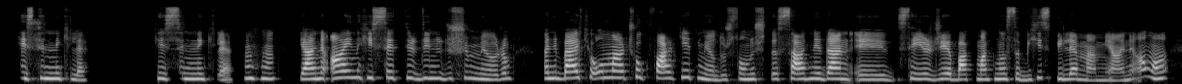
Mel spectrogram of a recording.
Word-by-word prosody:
Kesinlikle, 265 - -1 0.6
kesinlikle. 255 -2 -2
Hı - - 0 0.2
hı. 260 0 -2 0.2
Yani, 250 +1 +6
aynı 315 +2 +5
hissettirdiğini 295 -2 -2
düşünmüyorum. 260 -1 -4 0.3
Hani, 280 -1 0
belki 300 +2 +6
onlar 310 +3 +2
çok 335 +1 -6
fark 290 -2 +3
etmiyordur. 255 -10 -4
Sonuçta 245 +2 -4
sahneden, 255 0 +4
eee, 220 -2 -3
seyirciye 245 0 -1
bakmak 230 0 +1
nasıl 245 -3 -2
bir - - -5
his 305 +2 -4
bilemem, 225 -6 -1
yani, 190 +4 -4
ama, 300 -4 0
255 Hz, 125 wpm, -23 LUFS, 235-290 Hz, 0.6 s, Yani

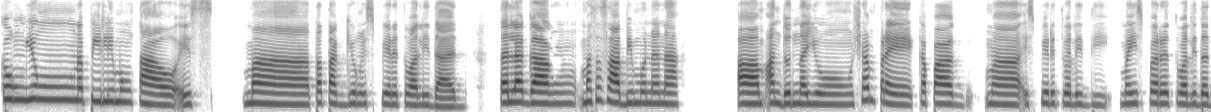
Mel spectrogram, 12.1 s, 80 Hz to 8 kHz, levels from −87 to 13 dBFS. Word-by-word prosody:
kung 335 -1 +1
yung 325 -1 -1
napili 295 -2 -2
mong 275 -1 -4
tao 225 -5 +4
is 225 0 -6 0.3
matatag 240 0 +2
yung 245 - -3
espiritualidad 220 -5 -3 0.4
talagang 255 -2 +4
masasabi 275 -2 +2
mo 255 0 -3
na 250 - -2
na, 240 -1 0 0.7
um, 245 0 +7
andun 245 -2 +1
na 235 -1 +1
yung 230 -1 -4
siyempre 240 -6 -2
kapag 240 -2 +1 0.2
ma-espiritualidi 230 -1 -4
may 240 +1 -4
espiritwalidad 240 -2 -3
245 Hz, 115 wpm, -23 LUFS, 230-260 Hz, 0.7 s, um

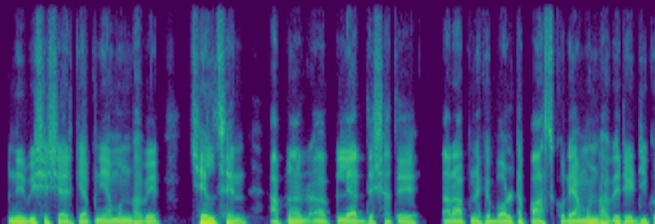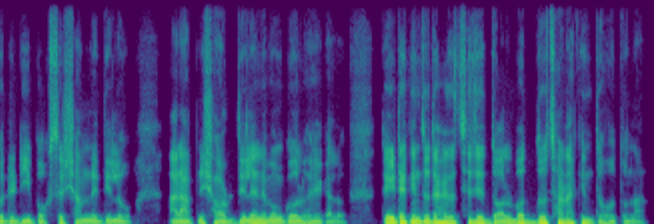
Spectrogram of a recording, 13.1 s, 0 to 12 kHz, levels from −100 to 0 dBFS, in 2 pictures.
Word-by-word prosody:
নির্বিশেষে 110 +1 +1
আরকি 105 +1 -4
আপনি 100 +2 -3
এমনভাবে 105 0 0 0.4
খেলছেন, 120 -4 +5 0.4
আপনার 105 +3 -1
অ্যা 95 - -2
player 100 -1 +2
দের 105 -1 -2
সাথে 100 +2 -4 0.4
তারা 95 +2 -1
আপনাকে 105 +1 -3
বলটা 100 +2 0
পাস 95 +1 -1
করে 100 -1 -2
এমনভাবে 110 +1 +1
ready 100 +3 0
করে 105 -1 -2
D - - -1
box 95 0 -5
এর 105 - -3
সামনে 95 +1 -2
দিল 95 -1 -1 0.5
আর 100 - 0
আপনি 105 +3 -4
shot 95 -3 -1
দিলেন 115 +4 +3
এবং 105 -1 +1
goal 95 -1 +1
হয়ে 85 -2 -3
গেল। 85 0 -9 0.4
তো - - -28
এটা 145 - +6
কিন্তু 160 0 +5
দেখা 140 0 +7
যাচ্ছে 140 +1 -2
যে 130 - +6
দলবদ্ধ 120 +4 +1 0.2
ছাড়া 115 -2 +3
কিন্তু 110 -4 -1
হত 90 - -7
না। 80 - -13
105 Hz, 190 wpm, -23 LUFS, 95-110 Hz, 0.5 s, দেখা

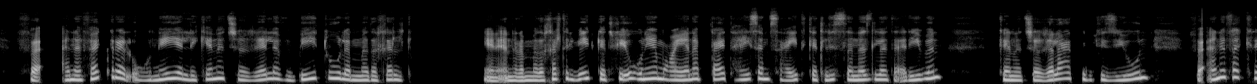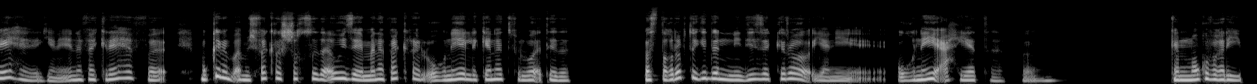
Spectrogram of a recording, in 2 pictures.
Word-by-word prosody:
فأنا 210 0 0
فاكرة 290 +7 +1
الأغنيّة 225 +5 +2
اللي 215 -5 0
كانت 255 +6 +1
شغّالة 215 +6 0
في 205 -4 -7
بيته 275 +4 +2
لمّا 200 -5 +2
دخلْتُه، 200 +1 -2 0.7
يعني 160 -1 +2
أنا 180 -1 +3
لمّا 190 +1 +3
دخلْت 245 +8 0
البيت 255 +4 +1
كانت 235 -6 0
في 235 -1 +2
أغنية 255 +1 +4
مُعيَّنة 215 -2 +3
بتاعة 245 +1 -1
هيثم 235 +4 0
سعيد 210 -3 -2
كانت 210 -2 -3
لسّه 215 +1 -1
نازلة 220 +2 +2
تقريبًا، 220 - +1 0.6
كانت 200 -3 +2
شغّالة 195 +5 +1
عالتلفزيون، 220 +1 -1 0.4
فأنا 270 +9 +2
فاكراها، 285 - -2
يعني 160 +2 -6
أنا 205 +2 0
فاكراها، 230 +7 -2
ف 240 - -10 0.5
ممكن 230 +11 +2
أبقى 250 -6 0
مش 205 -1 0
فاكرة 275 +1 -2
الشخص 260 0 -1
ده 245 +4 +1
أوي 275 -2 +3
زي 230 -5 +2
ما 200 +1 +2
أنا 240 - +2
فاكرة 270 +1 -4
الأغنيّة 210 +3 +1
اللي 225 -2 -1
كانت 230 +2 0
في - - -13
الوقت 205 +2 -2
ده، 180 -2 -3 0.7
فاستغربت 220 +9 +1
جدًا 270 -1 +2
إن 210 -5 +2
دي 225 +5 0
ذاكرة، 245 -1 -1
يعني 185 +7 -7 0.3
أغنيّة 200 +10 +2
أحيتها. 195 -4 -5 1.7
كان 200 -2 +3
موقف 225 +4 +2
غريب. 210 -2 +1
225 Hz, 150 wpm, -22 LUFS, 200-260 Hz, 1.7 s, أغنية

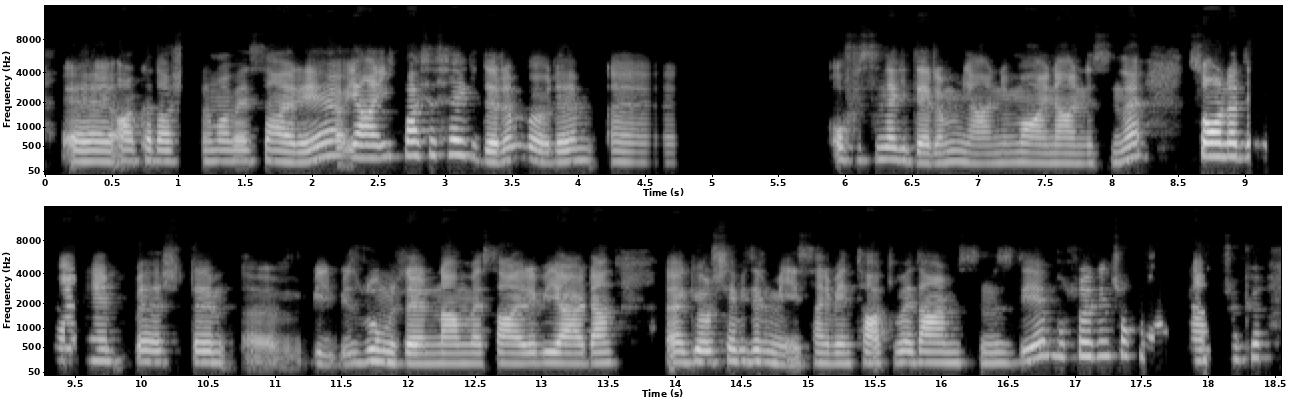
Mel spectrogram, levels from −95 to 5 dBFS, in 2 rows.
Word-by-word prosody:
eee, 200 0 +2
arkadaşlarıma 210 -1 -1
vs.ye. 205 +5 +1
Ya, 265 -1 +6
ilk 280 +2 -5
başta 305 +1 +4
şeye 320 +1 +2
giderim, 230 -5 +1
böyle, 200 -1 +1 0.3
eee 190 -1 -6 1.3
ofisine 235 0 -3
giderim, 195 -2 -1
yani, 175 0 -5
muayenehanesine. 180 +5 -2 0.3
Sonra 290 -1 +9
derim 275 -1 -7 0.2
ki, 235 - +2
hani, 225 -1 -3
eee, 210 -1 +1
işte, 205 -1 -3
emm, - - -8 0.3
bi 180 -3 -7
bir 180 - -9
Zoom 220 -1 +1
üzerinden 185 0 +2
vs. 185 +1 -16 0.3
bir 200 - -1
yerden, 195 +1 +3 0.4
eee, 205 - +3
görüşebilir 215 +1 0
miyiz, 185 -4 -6
hani, 190 -1 -2
beni 190 0 -2
takip 195 +1 +1
eder 200 -1 +4
misiniz, 195 -1 -9
diye. 265 +9 +1
Bu 295 - -6
söylediğin 315 0 0
çok 315 -1 -6
mantıklı 375 +7 -10
geldi 225 0 -1
çünkü 260 +3 -6
205 Hz, 140 wpm, -22 LUFS, 190-235 Hz, 1.3 s, Sonra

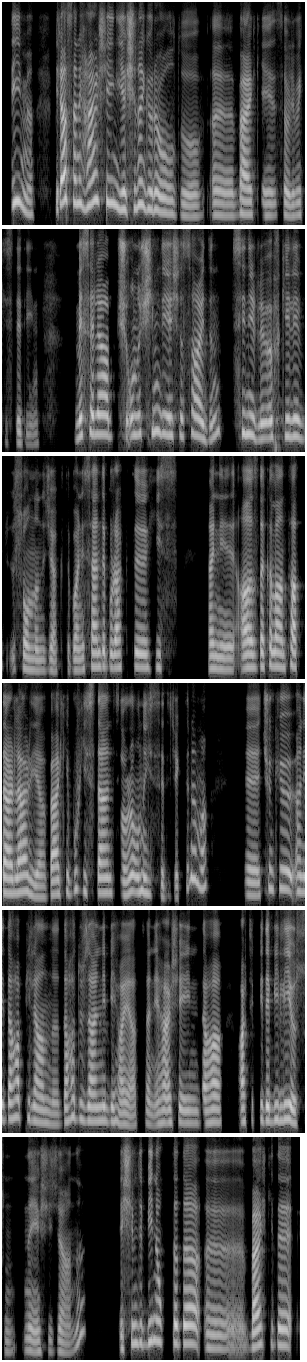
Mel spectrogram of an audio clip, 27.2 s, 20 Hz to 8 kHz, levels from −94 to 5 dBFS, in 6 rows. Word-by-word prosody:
Değil 335 +1 +5
mi? 180 - -4 0.3
Biraz, 350 +2 +7
hani, 315 -1 +4
her 300 +6 +4
şeyin 320 -3 +1
yaşına 250 +4 +2
göre 235 -3 +2
olduğu, 155 -6 -3
eee, 155 -2 -3
belki 170 -3 0
söylemek 155 0 -4
istediğin. 135 -3 -12 0.5
Mesela, 255 +4 +4
şo - - -1
onu 255 +2 0
şimdi 290 0 0
yaşasaydın, 240 - -1 0.2
sinirli, 245 -8 0
öfkeli 225 -1 0 0.2
sonlanacaktı 145 -4 -4
bu, 145 - -2
hani, 145 +2 -2
sende 185 +2 0
bıraktığı 180 0 0
his, 180 0 -10 0.5
hani, 160 -2 0
"ağızda 180 +3 +3
kalan 185 -2 +2
tat" 190 -2 +2
derler 200 +2 +6
ya, 150 -6 -3
belki 185 +3 +1
bu 245 - -6
histen 200 -2 0
sonra 185 +5 +1
onu 210 +1 +1
hissedecektin 160 - -8
ama, 310 -8 -1 0.6
eee, 170 -1 -1
çünkü, 250 -2 -2
hani, 210 -2 -2
daha 220 +2 +3
planlı, 170 -11 -3
daha 205 +6 -1
düzenli 185 -2 0
bir 180 - -1
hayat, 140 -5 -1
hani, 145 -1 -5
her 165 0 +3
şeyin 160 -2 -4
daha, 170 +1 +3 0.2
artık 180 +3 -2
bir 200 - -3
de 190 -1 +4
biliyorsun 185 -7 0
ne 155 -1 -4
yaşayacağını. 140 - -7 0.5
Eee, - - -2
şimdi 245 -2 -2
bir 270 +2 +2
noktada, 245 -3 +3
eee, 180 -2 -5
belki 225 +3 +3
de 215 -2 +3
190 Hz, 145 wpm, -24 LUFS, 160-235 Hz, 0.6 s, Biraz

